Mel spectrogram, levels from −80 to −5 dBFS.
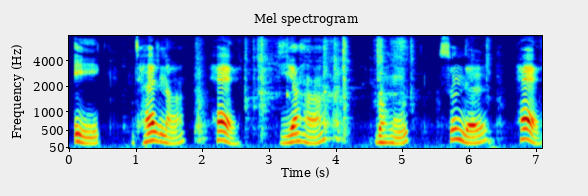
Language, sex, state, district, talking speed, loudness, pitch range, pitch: Hindi, female, Chhattisgarh, Raipur, 60 wpm, -19 LUFS, 165-240 Hz, 200 Hz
